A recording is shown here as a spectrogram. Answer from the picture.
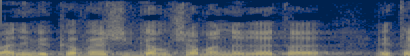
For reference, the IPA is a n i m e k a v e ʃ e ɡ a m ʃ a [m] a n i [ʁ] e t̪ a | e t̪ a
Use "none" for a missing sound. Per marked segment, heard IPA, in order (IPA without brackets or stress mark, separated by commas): m, ʁ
